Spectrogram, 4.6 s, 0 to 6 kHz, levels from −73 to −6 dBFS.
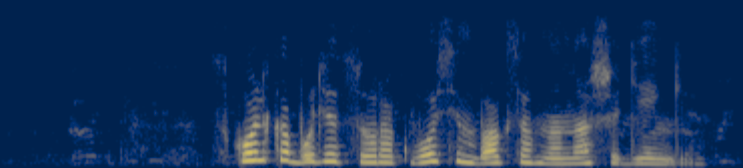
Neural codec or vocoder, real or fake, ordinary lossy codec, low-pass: vocoder, 44.1 kHz, 128 mel bands every 512 samples, BigVGAN v2; fake; Opus, 32 kbps; 5.4 kHz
